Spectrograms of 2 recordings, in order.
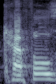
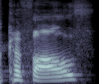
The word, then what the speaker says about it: Keffals: He's talking about keffals and calling her kafals. Kafals, yeah. I did notice that. You would think that you would double check the pronunciation, wouldn't you?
